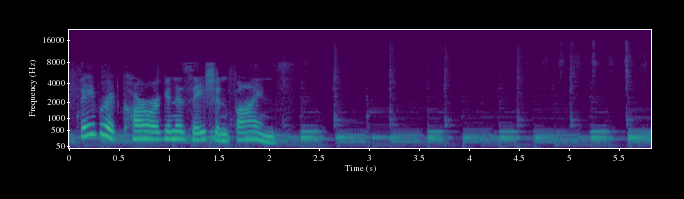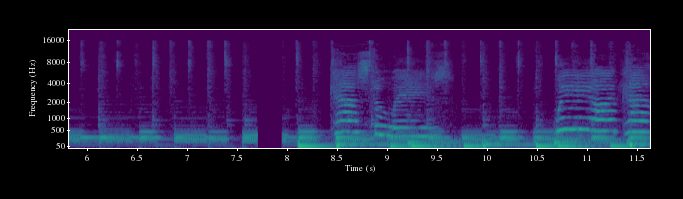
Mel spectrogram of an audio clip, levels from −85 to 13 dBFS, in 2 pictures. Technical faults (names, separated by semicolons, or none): AAC frame loss with muting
